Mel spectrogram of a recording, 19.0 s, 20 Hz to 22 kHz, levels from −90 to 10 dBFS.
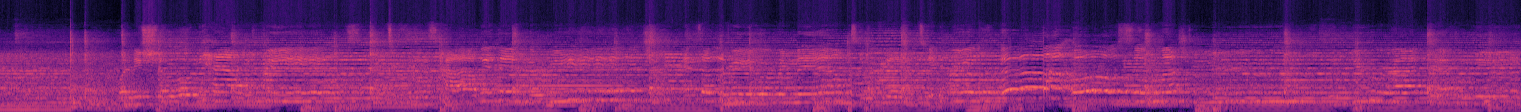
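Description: Sample clock jitter runs through the whole clip. The converter's clock wanders by a few microseconds, so each sample lands slightly early or late. Steep parts of the waveform suffer most. The result is a grainy hiss, roughly 30 dB below the sound, swelling on loud, bright passages and gone in silence.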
